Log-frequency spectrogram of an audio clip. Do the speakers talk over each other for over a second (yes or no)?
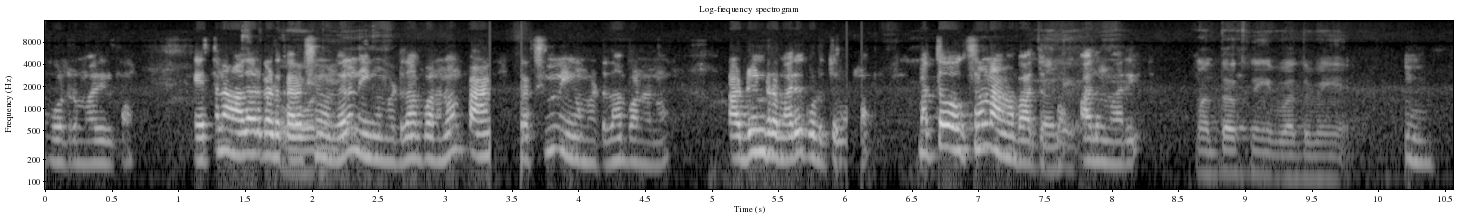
no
